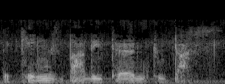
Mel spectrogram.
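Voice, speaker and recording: A man doing a deep, slow, mournful old guide. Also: little pitch movement. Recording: noisy old film sound, off-mic.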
